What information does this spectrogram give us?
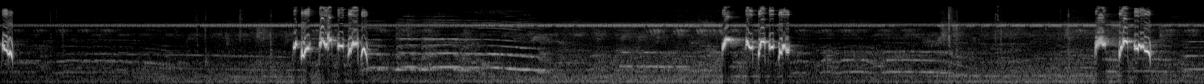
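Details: Morning song of a red-whiskered bulbul in the long twisted double-voice style, sung to provoke rivals: three bursts of rapid, ringing whistled notes about four seconds apart, with faint distant drawn-out bird calls and a steady high whine between.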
